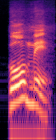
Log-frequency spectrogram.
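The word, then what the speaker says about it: gourmet: यहां पर आपको ध्यान रखना है, this is silent, this is also silent, तो ये दो अक्षर हमारे साइलेंट रहेंगे। तो आप कैसे उच्चारण करेंगे? गो में।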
